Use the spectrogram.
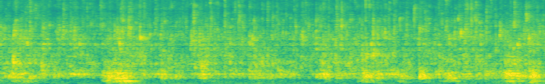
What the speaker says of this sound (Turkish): dökerken bakacağız herhangi bir karides falan çektik mi diye. Böyle biraz azaltıyoruz suyu.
